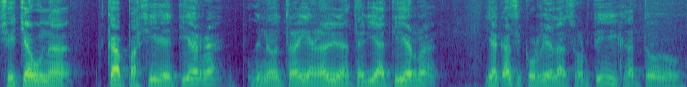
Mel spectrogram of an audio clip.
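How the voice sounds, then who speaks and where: A man speaks with a fairly high pitch and lively intonation. His tone is dark and mellow. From Argentina, Buenos Aires (Mataderos). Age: 60s. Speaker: local cattle market veteran. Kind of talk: casual chat.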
